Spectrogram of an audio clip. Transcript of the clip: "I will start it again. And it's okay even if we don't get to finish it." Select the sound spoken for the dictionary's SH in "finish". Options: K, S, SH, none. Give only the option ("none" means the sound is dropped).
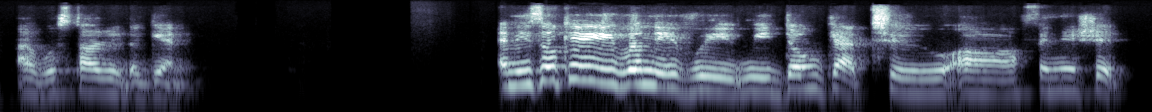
SH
